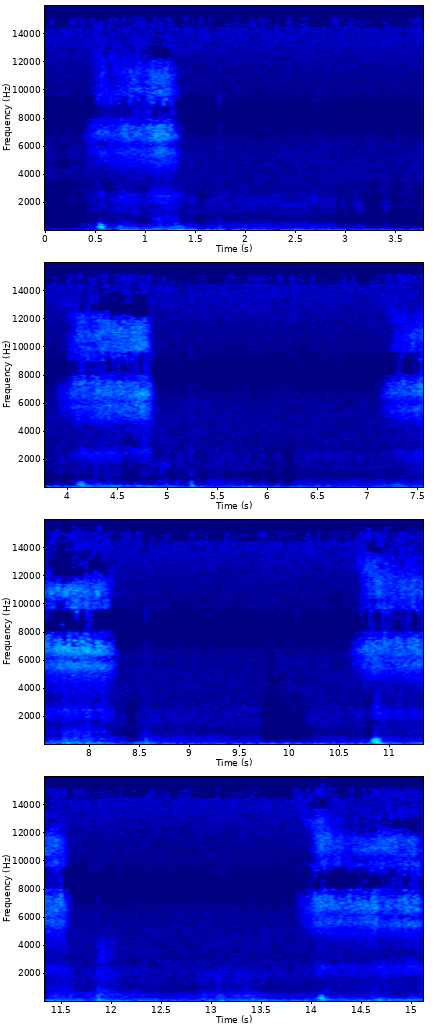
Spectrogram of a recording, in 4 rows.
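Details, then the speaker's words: Cat snoring: soft, low rasping breaths at about 19 per minute with faint snorts on inhalation. "Tá arroncando, gatoxinha."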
